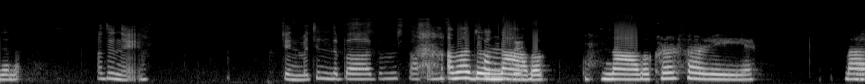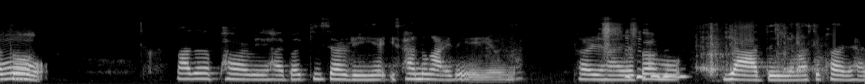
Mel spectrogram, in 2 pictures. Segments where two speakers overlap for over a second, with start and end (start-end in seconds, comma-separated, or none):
none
